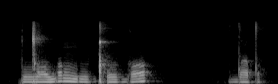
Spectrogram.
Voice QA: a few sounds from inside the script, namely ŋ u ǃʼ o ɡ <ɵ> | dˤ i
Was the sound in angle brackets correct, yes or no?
no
